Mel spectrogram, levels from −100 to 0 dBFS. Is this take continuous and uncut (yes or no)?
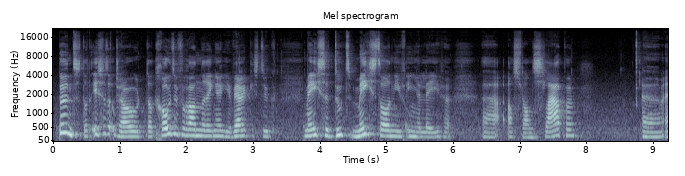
no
